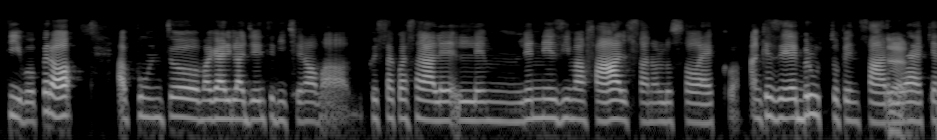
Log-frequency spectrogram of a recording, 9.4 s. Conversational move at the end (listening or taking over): taking over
